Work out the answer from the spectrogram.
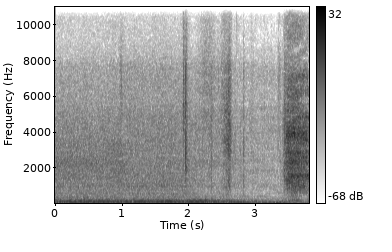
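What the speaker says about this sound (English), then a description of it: "This truck." A truck engine idles with a steady low rumble close by, holding even throughout and easing slightly near the end, with a few faint clanks over it.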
